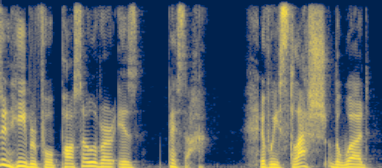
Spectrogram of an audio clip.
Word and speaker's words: Pesach: The word in Hebrew for Passover is Pesach. If we slash the word Pesach into two syllables, we find that the message that underpins Passover is so important, so crucial.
